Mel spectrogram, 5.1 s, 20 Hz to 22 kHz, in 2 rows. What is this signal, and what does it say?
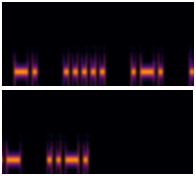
Morse code, heard as a keyed tone, about 20 wpm, spaced as for 14 wpm, 700 Hz. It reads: N5RAF
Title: 147 Lesson 24g - Letter y - Call Signs 20wpm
